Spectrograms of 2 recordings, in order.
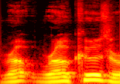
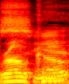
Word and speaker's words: Roko: Roku's or Roko's? Roku's. – Roko's. – Roko. Yeah. Is it Roko? – Roko, yes.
